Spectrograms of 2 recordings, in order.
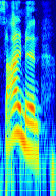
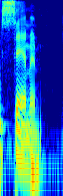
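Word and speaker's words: Saimon: S-A-I-M-O-N. I found it was actually pronounced Simon. I've been calling him Salmon this entire time, which I actually think is hilarious.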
